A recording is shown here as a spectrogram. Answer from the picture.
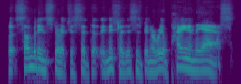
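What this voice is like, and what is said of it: Speaks with a noticeable accent. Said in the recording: “you'll have to excuse my accent”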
